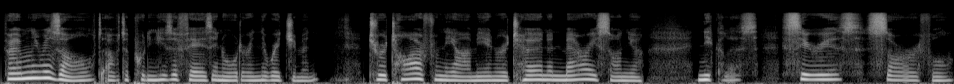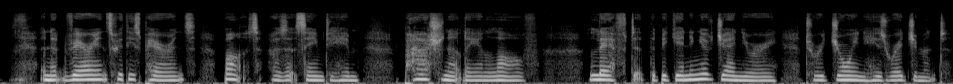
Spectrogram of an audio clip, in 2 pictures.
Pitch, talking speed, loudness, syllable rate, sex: 205 Hz, 155 wpm, -21 LUFS, 5.3 syllables/s, female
